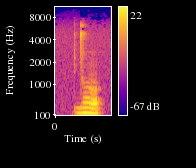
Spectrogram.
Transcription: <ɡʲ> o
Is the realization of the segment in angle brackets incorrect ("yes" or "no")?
yes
